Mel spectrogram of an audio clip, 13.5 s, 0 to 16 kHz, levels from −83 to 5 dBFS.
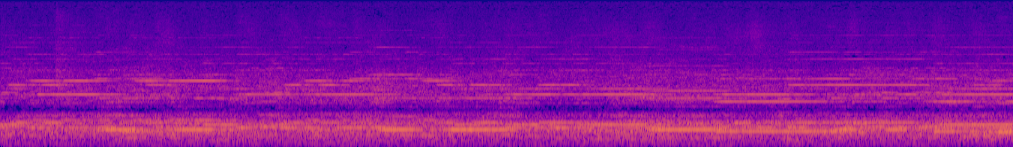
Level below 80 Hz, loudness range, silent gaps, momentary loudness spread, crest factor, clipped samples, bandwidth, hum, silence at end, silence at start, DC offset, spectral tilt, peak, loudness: -58 dBFS; 1 LU; none; 3 LU; 14 dB; under 0.1%; 16 kHz; none; 0 s; 0 s; under 0.1%; -4.5 dB/octave; -18 dBFS; -31 LUFS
